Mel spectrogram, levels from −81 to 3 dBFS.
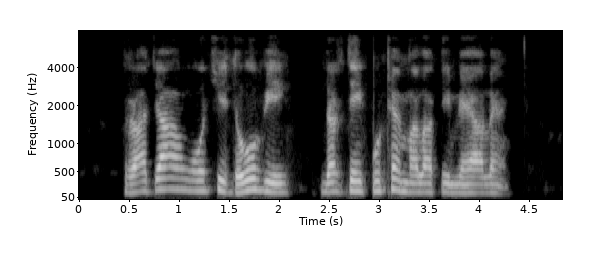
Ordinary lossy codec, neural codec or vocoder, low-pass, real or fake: Opus, 64 kbps; codec, 16 kHz, 2 kbps, FreqCodec, larger model; 7.2 kHz; fake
